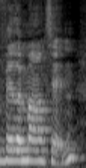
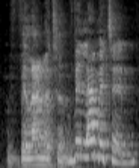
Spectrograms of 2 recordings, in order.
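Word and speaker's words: Villamartín: Just to kind of reiterate, whether you were reading it out in an English accent or a Spanish accent, it's spelt Villa Martin. So Villa Martin or whatever, but Villa Martin. Get any of those would be okay, acceptable. And she called it... Villammerton. Which is not acceptable.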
